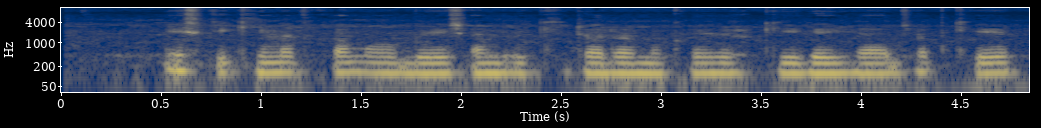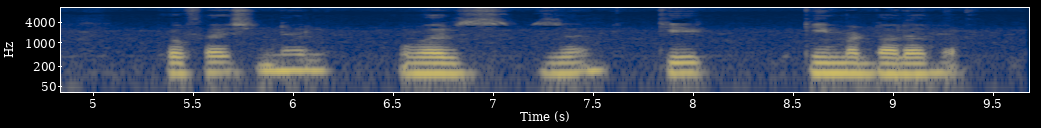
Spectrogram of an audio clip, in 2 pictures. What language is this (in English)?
Urdu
